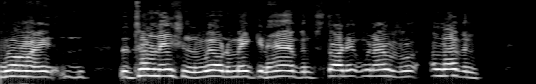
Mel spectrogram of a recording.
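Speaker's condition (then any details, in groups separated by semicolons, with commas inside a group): Cerebral palsy; wheelchair bound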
